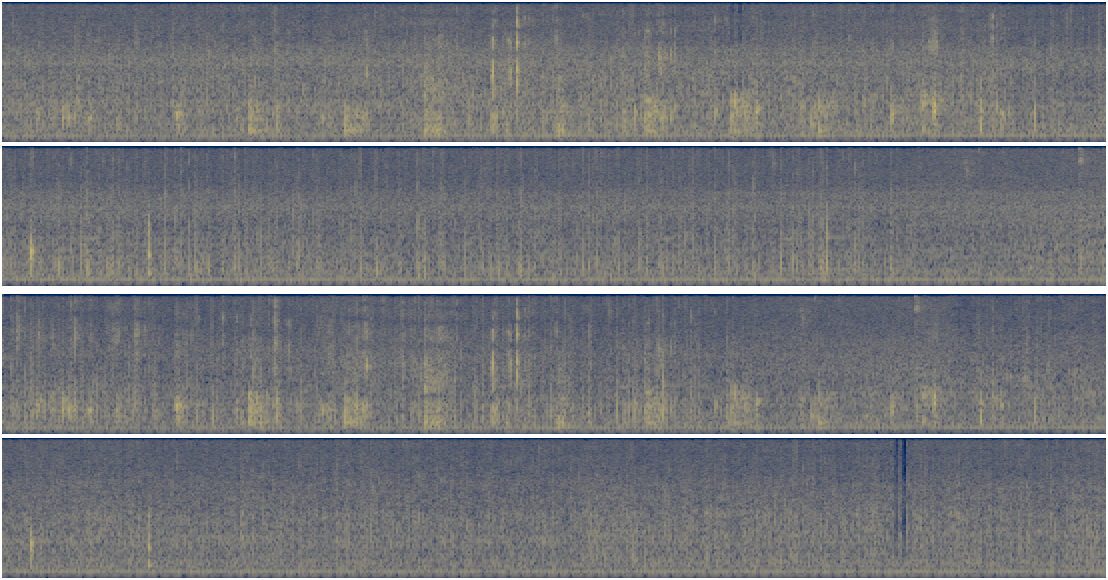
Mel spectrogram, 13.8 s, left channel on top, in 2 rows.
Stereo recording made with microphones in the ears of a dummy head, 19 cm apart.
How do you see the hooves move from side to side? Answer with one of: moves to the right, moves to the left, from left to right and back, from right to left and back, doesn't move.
moves to the left.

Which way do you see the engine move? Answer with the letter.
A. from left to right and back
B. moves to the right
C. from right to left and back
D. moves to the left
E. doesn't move
E.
